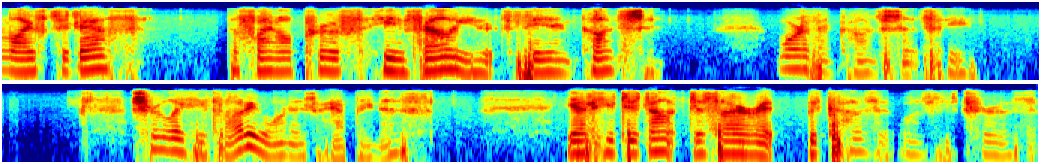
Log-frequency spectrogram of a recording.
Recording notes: ACIM Daily Conference Call.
